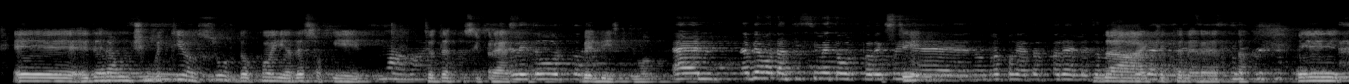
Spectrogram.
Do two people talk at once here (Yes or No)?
Yes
